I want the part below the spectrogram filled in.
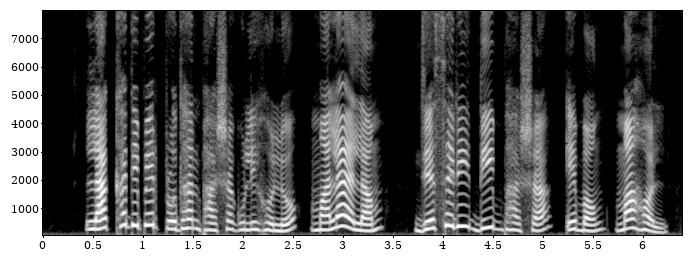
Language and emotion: Bengali, neutral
